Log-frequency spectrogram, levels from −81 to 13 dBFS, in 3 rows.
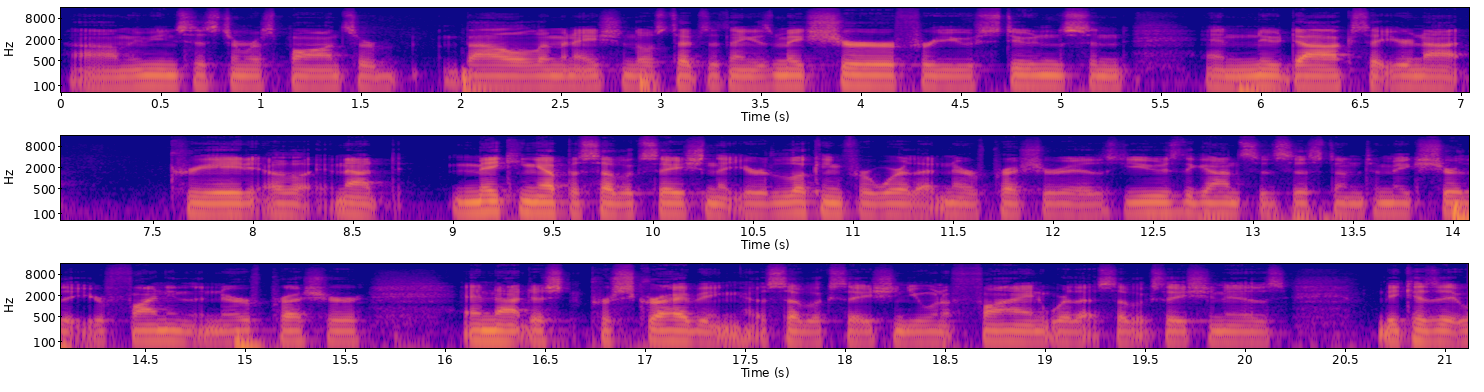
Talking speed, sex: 195 wpm, male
